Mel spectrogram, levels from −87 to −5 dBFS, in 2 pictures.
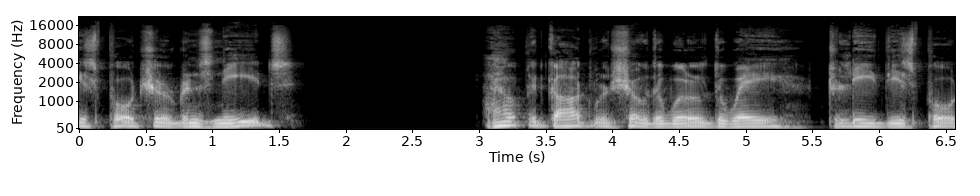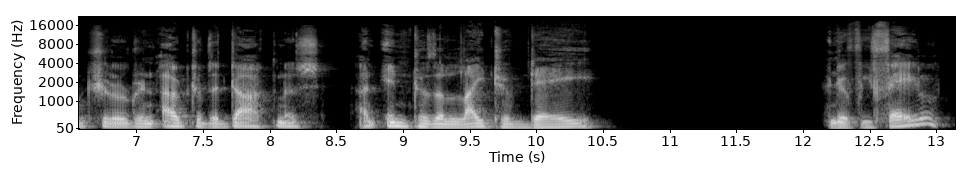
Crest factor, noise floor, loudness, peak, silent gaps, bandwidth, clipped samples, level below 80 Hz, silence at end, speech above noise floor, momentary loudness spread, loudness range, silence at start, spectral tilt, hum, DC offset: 18 dB; under -90 dBFS; -23 LUFS; -6 dBFS; none; 17 kHz; under 0.1%; -52 dBFS; 0.15 s; over 68 dB; 8 LU; 3 LU; 0 s; -6 dB/octave; none; under 0.1%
